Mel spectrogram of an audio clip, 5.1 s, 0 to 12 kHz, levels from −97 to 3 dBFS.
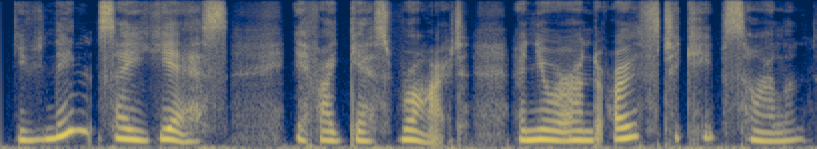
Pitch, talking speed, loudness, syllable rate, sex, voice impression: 225 Hz, 190 wpm, -19 LUFS, 4.6 syllables/s, female, very feminine, slightly adult-like, very thin, slightly tensed, slightly weak, very bright, slightly dark, soft, clear, fluent, slightly raspy, very cute, intellectual, very refreshing, sincere, slightly calm, very friendly, very reassuring, very unique, very elegant, slightly wild, very sweet, lively, kind, slightly intense, slightly modest, light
